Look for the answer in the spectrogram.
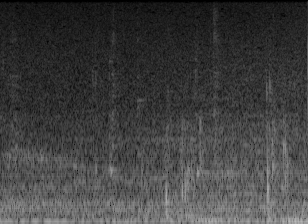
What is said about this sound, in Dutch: Nou, ik pak weer even een slokje water voordat ik doorga naar het derde element.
